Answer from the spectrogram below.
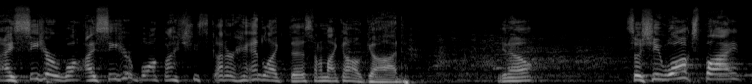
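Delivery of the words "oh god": low dismayed groan of words. Retold or imitated. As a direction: sink low on a dreading aside. Dreading her reaction to smell.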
